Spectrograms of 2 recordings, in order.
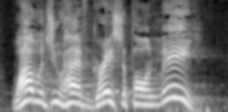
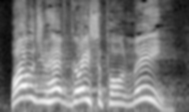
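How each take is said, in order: First: Higher, louder wondering; wondering plea. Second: Much higher, louder cry of disbelief; rising plea. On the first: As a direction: ask in disbelief. Ruth asking Boaz. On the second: Ruth pleading to Boaz, much higher cry. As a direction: cry it out in wonder. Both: Acted.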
